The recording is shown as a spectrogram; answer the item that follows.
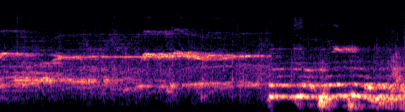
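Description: A man's voice speaking into a microphone over a public-address system in a large, echoing hall, with crowd noise underneath in the first part.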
